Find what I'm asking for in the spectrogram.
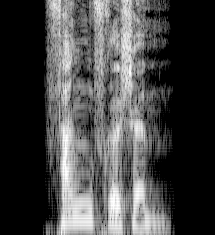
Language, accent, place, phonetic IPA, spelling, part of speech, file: German, Germany, Berlin, [ˈfaŋˌfʁɪʃm̩], fangfrischem, adjective, De-fangfrischem.ogg
- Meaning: strong dative masculine/neuter singular of fangfrisch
